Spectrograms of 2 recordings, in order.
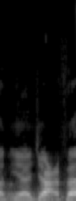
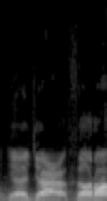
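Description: First: يا جعف cut short after the ف, no ر at all; corrected truncated form, said plainly; clipped name demo. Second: يا جعفر said slowly with the final ر clearly kept; teacher slowly voicing the full name; full name demo. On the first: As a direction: drop the ر and stop dead on جعف. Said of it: "عفوًا". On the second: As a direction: give يا جعفر whole and slow, the ر intact. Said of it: "فتقول". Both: Shown as a demonstration.

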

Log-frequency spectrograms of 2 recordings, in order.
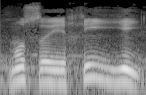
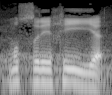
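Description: First: مصرخي said "musrikhiyyi", ending in i; doubled ya with kasra. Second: مصرخية said "musrikhiyya", ending in an open a; doubled ya with fatha. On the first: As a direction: slowly end مصرخي on a doubled "-yyi". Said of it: "بكسر الياء مشددة". (مصرخي بكسر الياء المشددة في آخرها، ببطء) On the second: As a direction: end مصرخية on a doubled "-yya". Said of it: "بفتح الياء مشددة". (مصرخية بفتح الياء المشددة في آخرها) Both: Shown as a demonstration.

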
